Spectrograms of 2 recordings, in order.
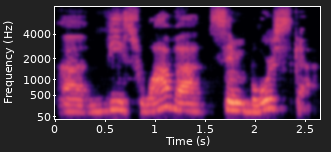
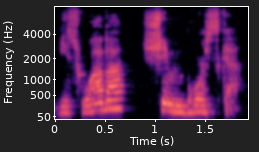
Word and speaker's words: Wisława Szymborska: read, or maybe are confused about Hatred by Wisława Szymborska. That is how the pronunciation guide is telling me to say it. Wisława Szymborska.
